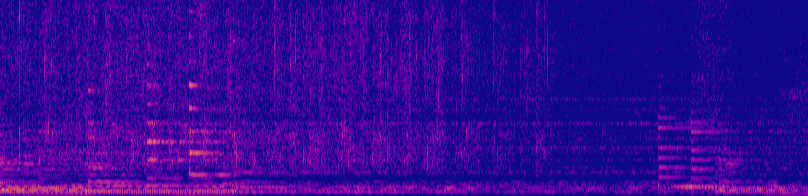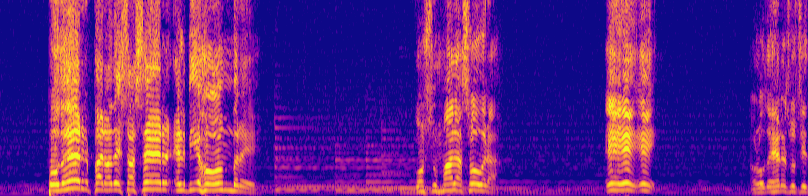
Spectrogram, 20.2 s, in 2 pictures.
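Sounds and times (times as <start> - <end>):
audience applause: 0.0 - 7.4
speech: 10.8 - 13.4, 15.3 - 16.4, 17.6 - 18.4, 19.5 - 20.1.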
